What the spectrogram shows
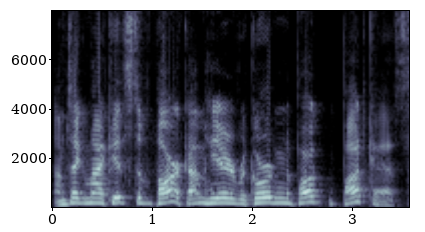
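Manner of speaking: put-on country accent, very high and loud. Asked to try the phrase once more, speaker does it in a country accent. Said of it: "it always sounds country".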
